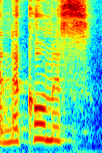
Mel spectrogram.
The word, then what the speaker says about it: Nokomis: Yeah, we spell it with an O. No kumis almost. But yeah, Nokomis is grandma.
